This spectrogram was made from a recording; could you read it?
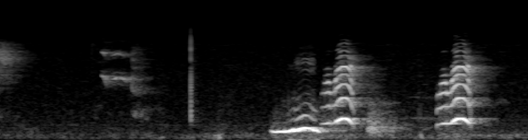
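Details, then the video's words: Pet parrot known for saying "mummy papa". Faint high notes and a click come first, then a lower voiced sound, followed by two strong arched, speech-like syllables about a second apart. "मम्मी पापा बोलता बातूनी तोता || parrot sweet voice"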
